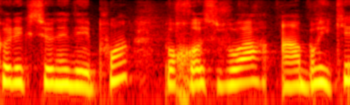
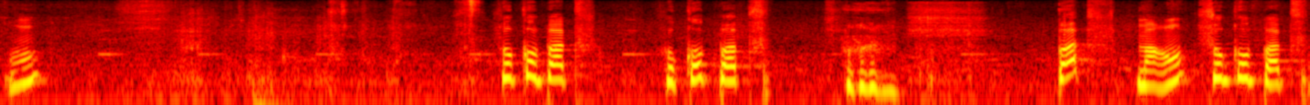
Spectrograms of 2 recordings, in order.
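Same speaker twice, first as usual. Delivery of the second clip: talking with mouth full, higher; 2 semitones higher than usual. Speaker demonstrates saying the cereal's name while talking with mouth full. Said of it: "tu peux dire avec la bouche pleine de Chocopops".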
